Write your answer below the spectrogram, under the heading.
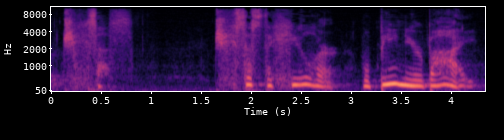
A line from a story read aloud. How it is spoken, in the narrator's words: whispered so the men wouldn't hear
